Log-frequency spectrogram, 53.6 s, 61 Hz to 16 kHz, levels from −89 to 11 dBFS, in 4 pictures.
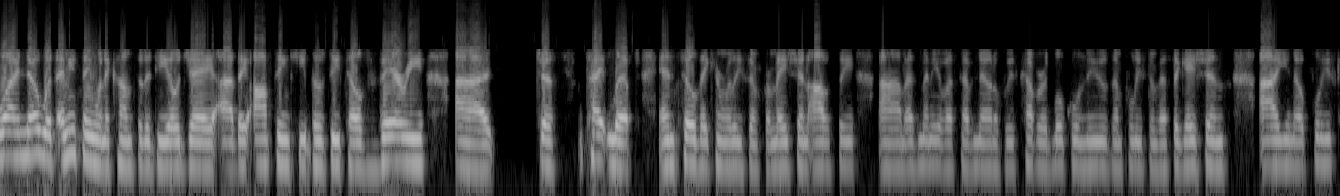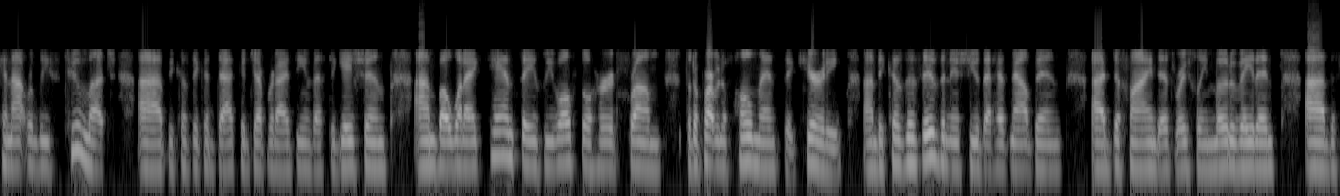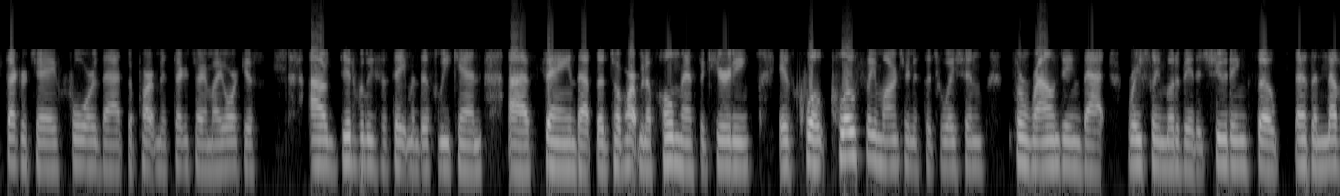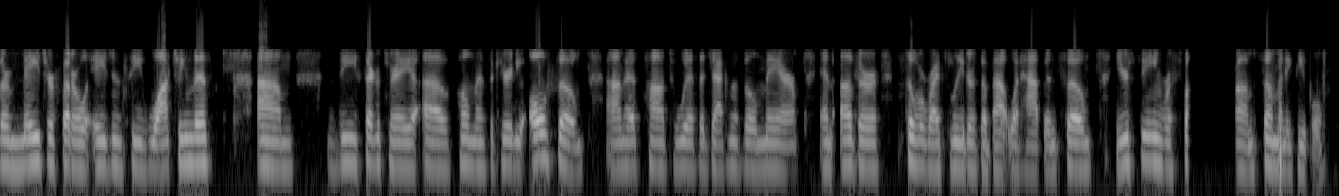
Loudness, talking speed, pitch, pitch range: -32 LUFS, 185 wpm, 145 Hz, 140-155 Hz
